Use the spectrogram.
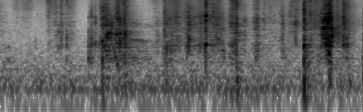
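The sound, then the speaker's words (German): Paper wrapper crinkling and rustling as a block of butter is unwrapped while baking, with a run of crisp, uneven crackles and rubbing bursts that swell and fade throughout. “Ich packe gerade meine Butter aus.”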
